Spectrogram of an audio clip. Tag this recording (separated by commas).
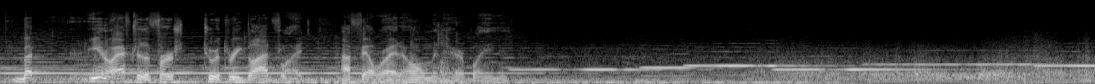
Speech, Music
